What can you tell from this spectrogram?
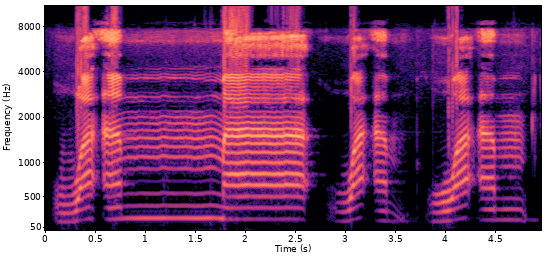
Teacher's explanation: वाव को जब पढ़ेंगे दोनों होंठ गोल करने हैं। वअम, हमज़ा को मीम के साथ मिलाना है, غنہ کریں گے.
